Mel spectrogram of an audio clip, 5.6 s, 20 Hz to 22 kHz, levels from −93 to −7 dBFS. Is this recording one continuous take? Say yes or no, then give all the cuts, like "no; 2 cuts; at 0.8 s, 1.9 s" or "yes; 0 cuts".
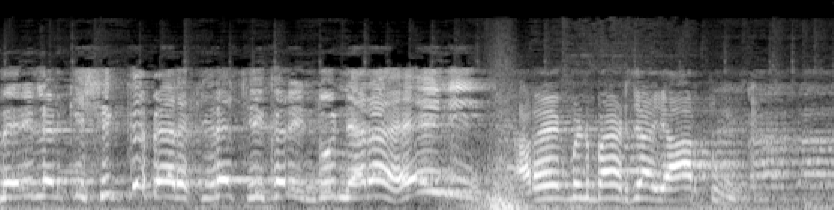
no; 1 cut; at 3.3 s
